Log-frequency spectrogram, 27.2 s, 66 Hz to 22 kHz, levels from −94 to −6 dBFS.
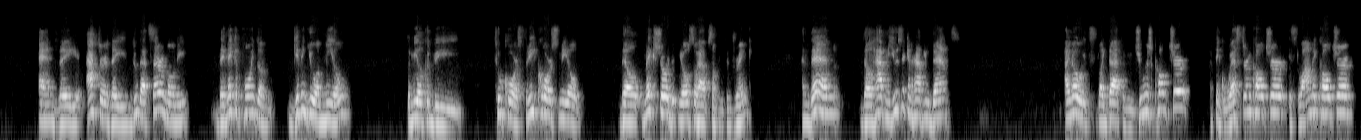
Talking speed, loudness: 130 wpm, -27 LUFS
